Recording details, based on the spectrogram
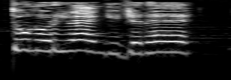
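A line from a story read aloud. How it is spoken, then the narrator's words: Shouted in a small voice. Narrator (Italian): gli gridò con la sua vocetta Mariuccio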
